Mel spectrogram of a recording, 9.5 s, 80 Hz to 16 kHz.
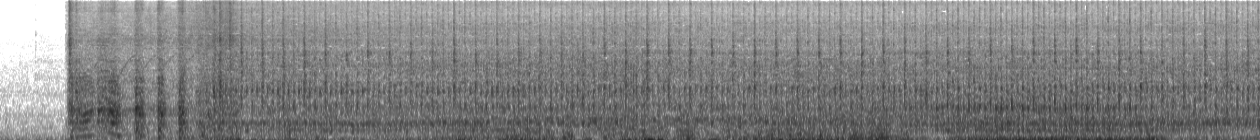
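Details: Toyota Hilux 2.5 diesel that began knocking after warming up: it cranks, catches and idles with an uneven knocking tap about three per second through the clatter; owner suspects an injector, source unconfirmed.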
